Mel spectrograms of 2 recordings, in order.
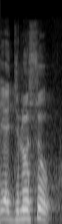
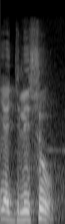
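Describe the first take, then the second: First: The second vowel is 'u'. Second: The second vowel is 'i'. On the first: The speaker calls it wrong. "jangan jalasa yajlusu" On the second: The speaker calls it right. "Itu antum harus hafalkan"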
